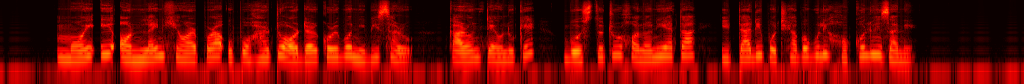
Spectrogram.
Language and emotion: Assamese, fearful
